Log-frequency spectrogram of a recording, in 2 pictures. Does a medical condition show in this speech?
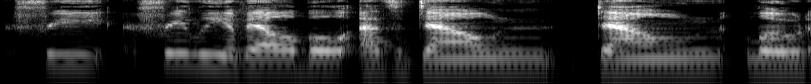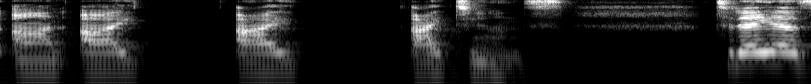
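Yes: stuttering; stutter persisting into adulthood; formerly avoided speaking situations, speechless at first self-help group meeting, said name and stutter by fourth or fifth; here repeated sounds, prolonged sounds.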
